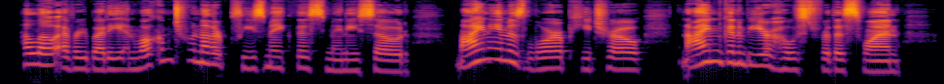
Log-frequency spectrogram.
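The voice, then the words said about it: Hoarse, strained voice. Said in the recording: “I am losing my voice a little bit ... I feel like I've been having a new cold or cough every other week now ... So I've been sounding like this on and off”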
